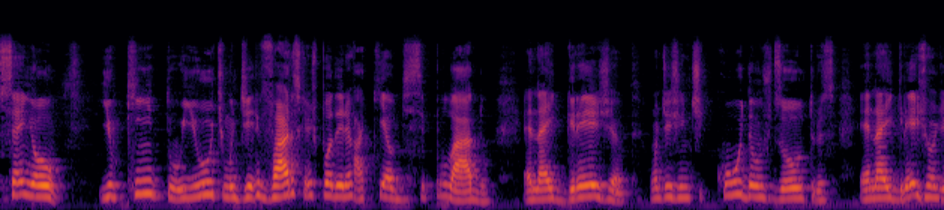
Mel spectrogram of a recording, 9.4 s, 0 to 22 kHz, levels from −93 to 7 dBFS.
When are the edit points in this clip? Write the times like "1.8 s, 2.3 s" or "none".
2.5 s, 3.5 s, 7.7 s

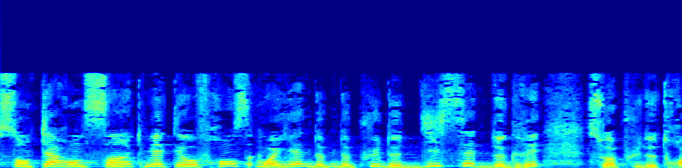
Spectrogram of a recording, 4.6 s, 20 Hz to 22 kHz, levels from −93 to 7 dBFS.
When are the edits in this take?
1.7 s, 2.2 s

